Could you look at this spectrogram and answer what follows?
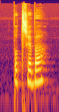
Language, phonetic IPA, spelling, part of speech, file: Czech, [ˈpotr̝̊ɛba], potřeba, noun, Cs-potřeba.ogg
- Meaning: need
